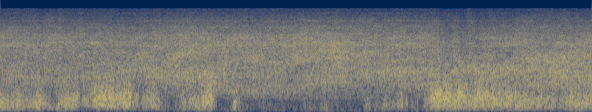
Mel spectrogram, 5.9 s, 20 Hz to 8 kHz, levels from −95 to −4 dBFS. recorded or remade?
remade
